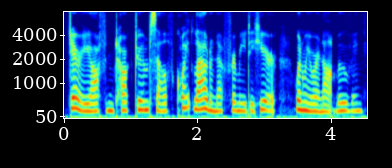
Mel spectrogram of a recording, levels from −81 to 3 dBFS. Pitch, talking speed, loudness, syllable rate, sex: 225 Hz, 225 wpm, -19 LUFS, 6.0 syllables/s, female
